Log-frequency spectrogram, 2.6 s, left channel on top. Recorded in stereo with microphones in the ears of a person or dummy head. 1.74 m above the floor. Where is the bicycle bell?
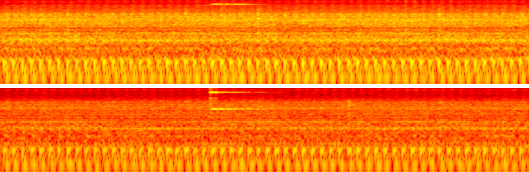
75° right (ahead or behind), 4.5 m.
